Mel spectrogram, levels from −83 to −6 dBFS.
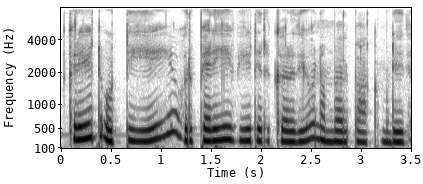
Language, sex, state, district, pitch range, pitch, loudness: Tamil, female, Tamil Nadu, Nilgiris, 220-260 Hz, 240 Hz, -14 LUFS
